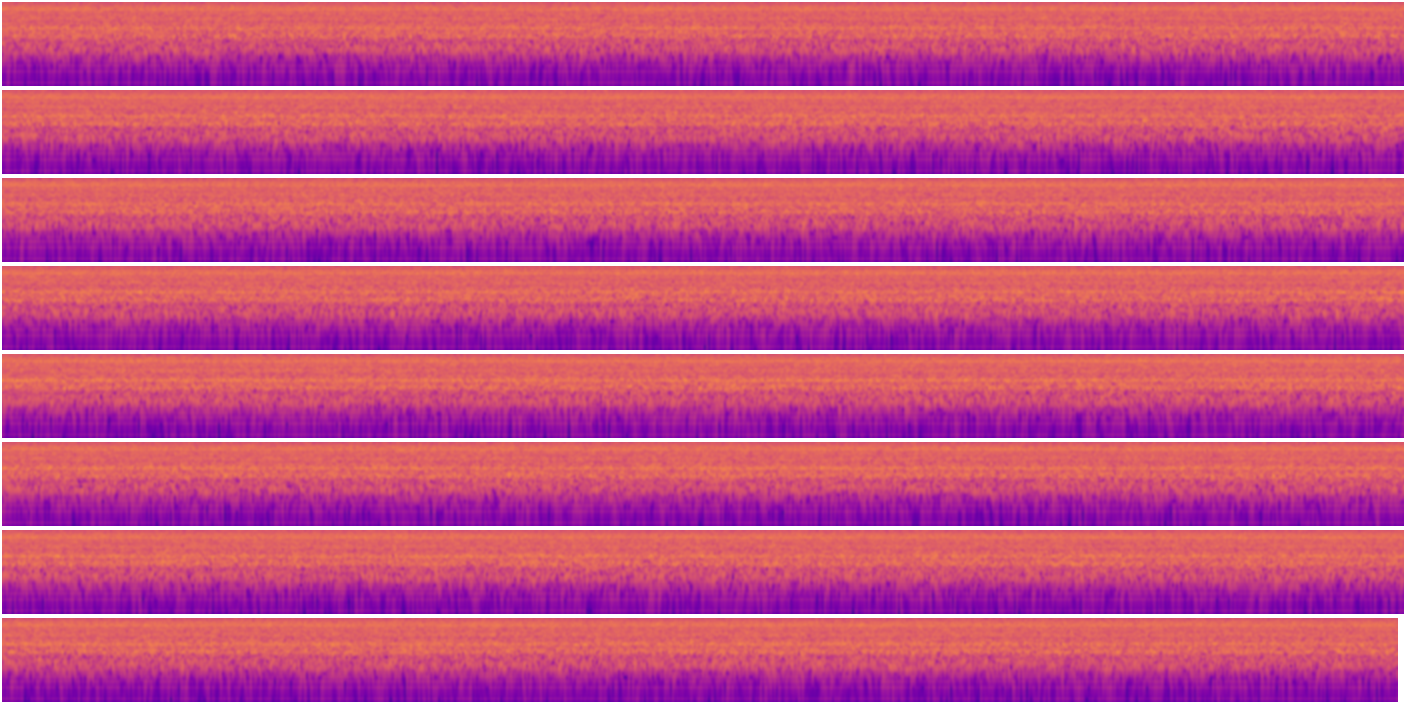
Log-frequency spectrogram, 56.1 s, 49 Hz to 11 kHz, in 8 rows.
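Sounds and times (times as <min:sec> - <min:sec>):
white noise hiss: 0:00.0 - 0:56.0.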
